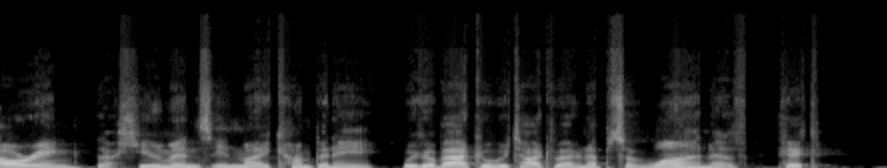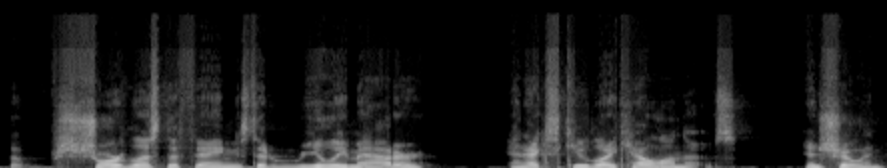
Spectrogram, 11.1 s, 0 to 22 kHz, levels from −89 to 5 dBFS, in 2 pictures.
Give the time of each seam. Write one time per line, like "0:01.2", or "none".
0:02.5
0:04.8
